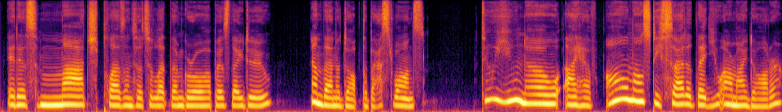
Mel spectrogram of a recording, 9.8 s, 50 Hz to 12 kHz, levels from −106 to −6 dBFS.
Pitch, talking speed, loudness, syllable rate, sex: 215 Hz, 185 wpm, -16 LUFS, 4.6 syllables/s, female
